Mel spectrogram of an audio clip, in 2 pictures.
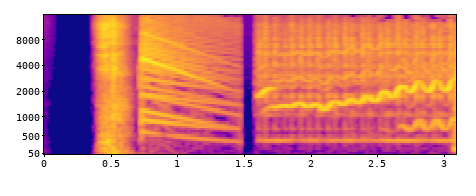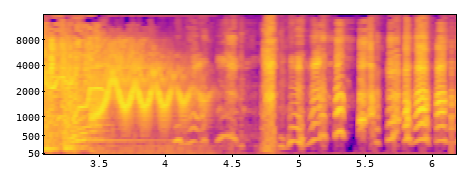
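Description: A thump about half a second in, then cartoon comedy sound effects: a falling boing, a wobbling warble that climbs in pitch, and near the end a quick run of short squeaky giggle-like sounds.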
